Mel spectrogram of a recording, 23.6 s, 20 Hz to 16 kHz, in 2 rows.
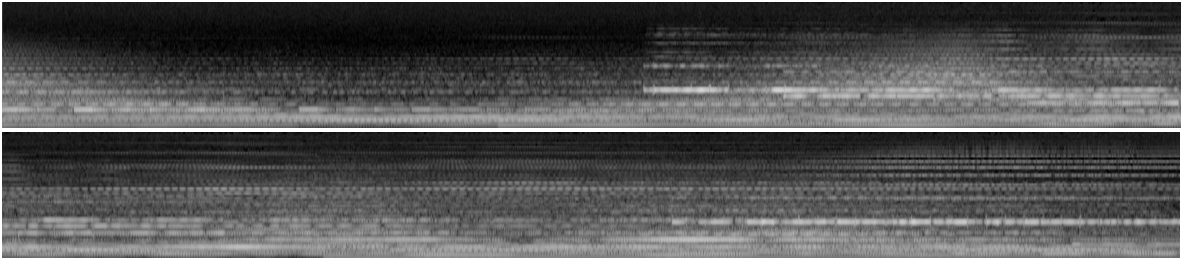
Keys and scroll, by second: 0.9 space, 3.3 ctrl+KP_2, 18.3 ctrl+space, 19.7 v, 22.6 alt+shift+space.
